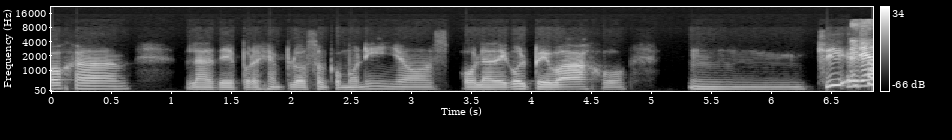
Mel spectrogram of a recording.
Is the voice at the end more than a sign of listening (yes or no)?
yes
